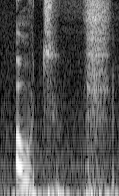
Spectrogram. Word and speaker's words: août: C'est la prononciation en français est très bizarre pour moi. Août, août. Je ne peux pas distinguer les, les lettres dans ce mot et c'est, ce n'est pas très confortable pour moi de prononcer ce mot. J'ai l'impression que je le prononce euh, de de la mauvaise manière. Je le prononce pas correctement. Out, c'est ça.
